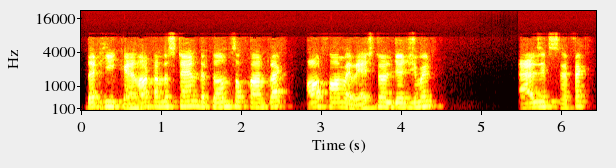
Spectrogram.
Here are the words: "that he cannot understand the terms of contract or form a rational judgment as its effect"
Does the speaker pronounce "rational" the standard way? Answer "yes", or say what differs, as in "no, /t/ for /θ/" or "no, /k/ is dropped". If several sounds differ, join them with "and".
yes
